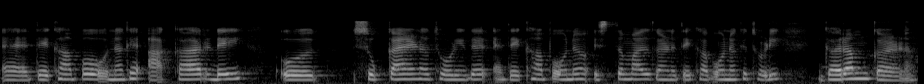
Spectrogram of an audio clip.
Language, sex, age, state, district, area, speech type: Sindhi, female, 18-30, Gujarat, Surat, urban, spontaneous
